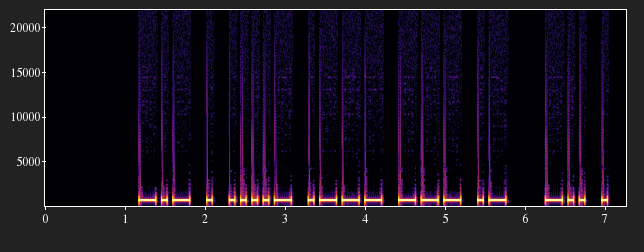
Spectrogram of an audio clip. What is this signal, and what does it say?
Morse code, heard as a keyed tone, about 17 wpm, 700 Hz. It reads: KE4JOA DE
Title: USA Callsign DE Callsign - 6 Characters - 17wpm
